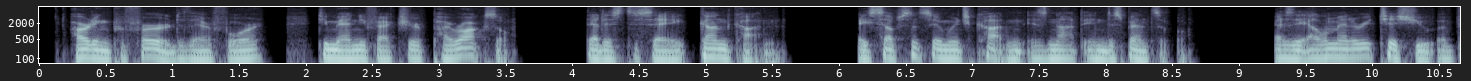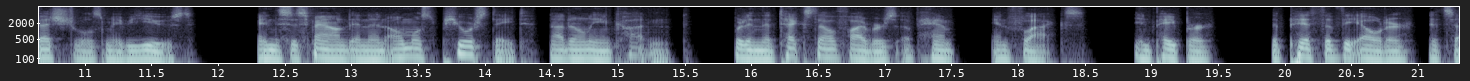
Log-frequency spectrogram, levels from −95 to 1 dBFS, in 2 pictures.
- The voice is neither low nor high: No, low, 100 Hz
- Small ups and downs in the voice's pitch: Yes, narrow, 2.3 semitones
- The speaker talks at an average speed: Yes, average, 165 wpm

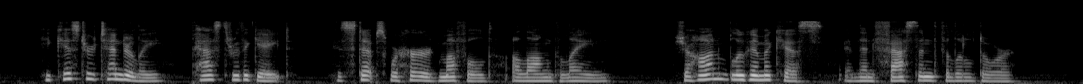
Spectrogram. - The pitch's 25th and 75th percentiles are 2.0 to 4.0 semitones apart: No, average, 5.1 semitones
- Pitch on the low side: No, medium, 175 Hz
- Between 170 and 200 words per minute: No, average, 150 wpm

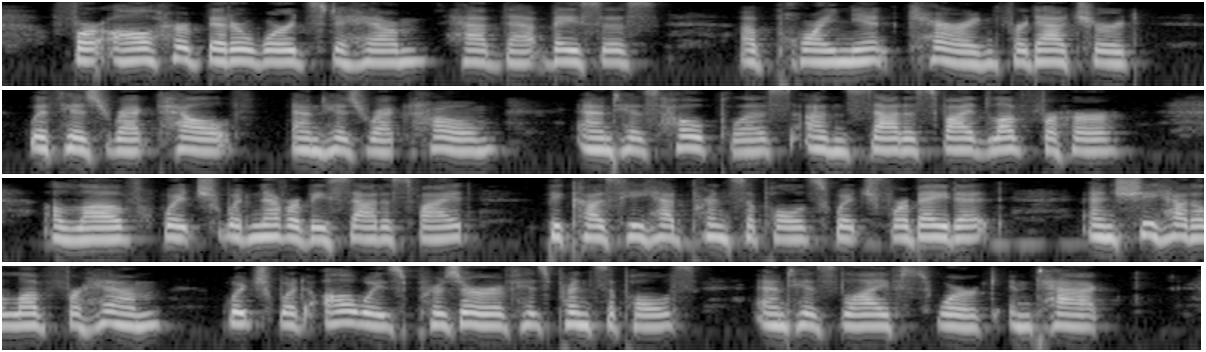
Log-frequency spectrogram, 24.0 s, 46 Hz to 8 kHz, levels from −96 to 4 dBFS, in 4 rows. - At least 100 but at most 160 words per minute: Yes, average, 155 wpm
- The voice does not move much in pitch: Yes, narrow, 1.9 semitones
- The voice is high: Yes, high, 205 Hz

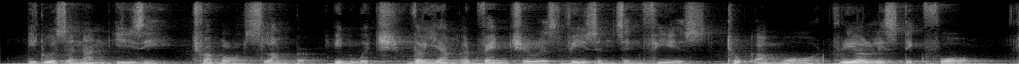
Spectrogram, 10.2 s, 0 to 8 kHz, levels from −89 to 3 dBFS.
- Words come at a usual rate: No, slow, 110 wpm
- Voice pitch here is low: Yes, low, 110 Hz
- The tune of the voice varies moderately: Yes, average, 3.1 semitones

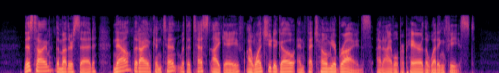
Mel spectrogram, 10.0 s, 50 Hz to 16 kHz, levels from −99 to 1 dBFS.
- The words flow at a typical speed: Yes, average, 190 wpm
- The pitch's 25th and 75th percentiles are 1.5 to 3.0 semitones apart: No, average, 4.4 semitones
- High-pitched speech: No, low, 105 Hz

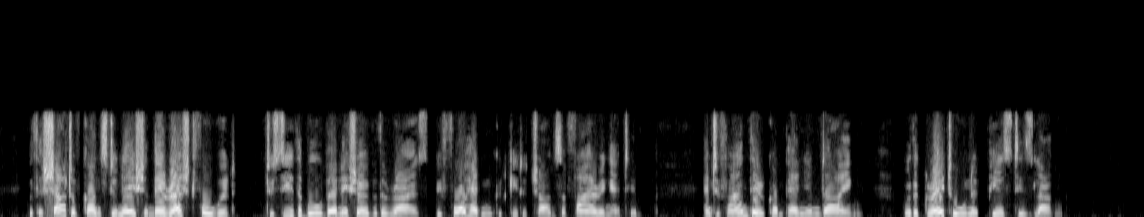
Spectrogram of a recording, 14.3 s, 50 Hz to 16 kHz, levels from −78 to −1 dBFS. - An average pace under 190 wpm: Yes, average, 170 wpm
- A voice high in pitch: Yes, high, 195 Hz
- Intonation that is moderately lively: Yes, average, 3.5 semitones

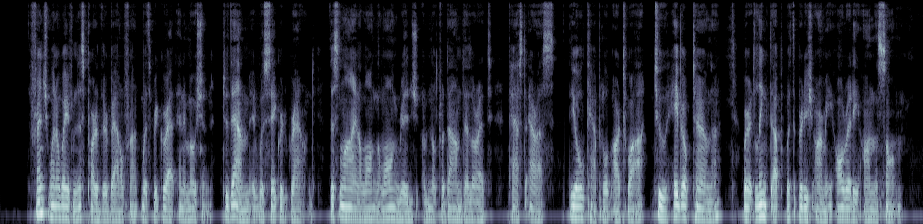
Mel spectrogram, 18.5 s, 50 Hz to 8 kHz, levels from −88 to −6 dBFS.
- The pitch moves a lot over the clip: No, average, 3.5 semitones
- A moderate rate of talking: Yes, average, 170 wpm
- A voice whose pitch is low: Yes, low, 100 Hz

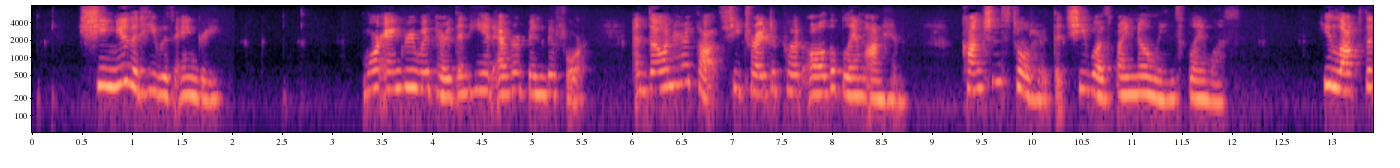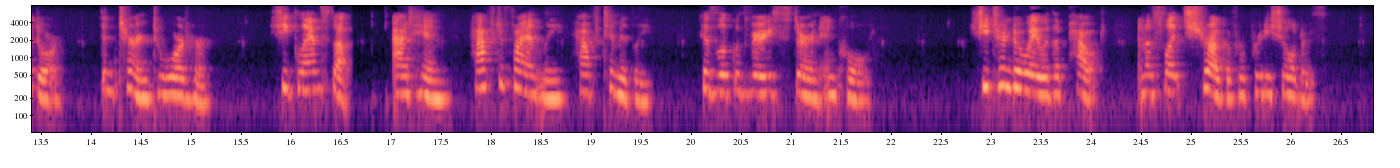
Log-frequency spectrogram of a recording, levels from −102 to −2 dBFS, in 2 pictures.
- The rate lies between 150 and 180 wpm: Yes, average, 175 wpm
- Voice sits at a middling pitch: No, high, 245 Hz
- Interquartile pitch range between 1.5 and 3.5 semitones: No, average, 4.7 semitones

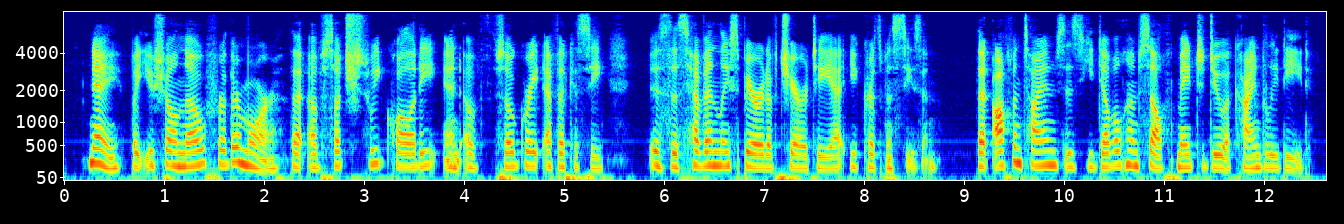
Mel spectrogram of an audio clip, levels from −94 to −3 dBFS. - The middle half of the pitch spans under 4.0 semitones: Yes, narrow, 2.6 semitones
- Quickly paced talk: No, average, 180 wpm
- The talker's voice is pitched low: No, medium, 185 Hz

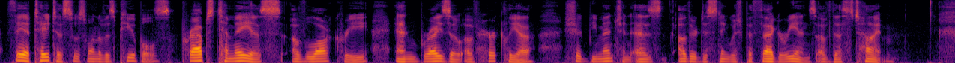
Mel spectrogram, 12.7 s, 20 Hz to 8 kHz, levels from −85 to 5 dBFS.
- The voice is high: No, low, 110 Hz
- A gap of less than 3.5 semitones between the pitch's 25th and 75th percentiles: Yes, average, 3.0 semitones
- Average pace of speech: No, slow, 115 wpm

